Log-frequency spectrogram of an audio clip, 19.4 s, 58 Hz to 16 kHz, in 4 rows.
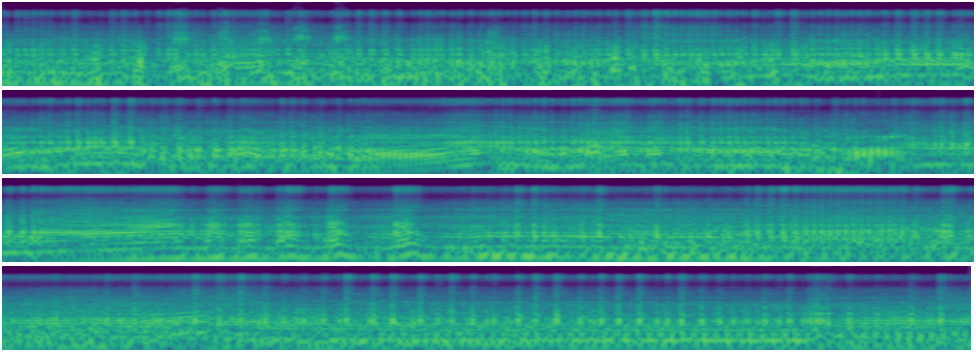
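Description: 125 cc two-stroke dirt bike engine revving up and down repeatedly under throttle while riding and wheelieing, its pitch rising and falling many times, then holding a steadier drone through the later part.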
